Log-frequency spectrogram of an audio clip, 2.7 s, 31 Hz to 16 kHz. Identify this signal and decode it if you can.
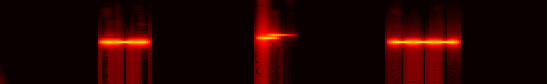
Morse code, heard as a keyed tone, about 46 wpm, 700 Hz. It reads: R O
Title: Single Letters - Rapid-Fire 45wpm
